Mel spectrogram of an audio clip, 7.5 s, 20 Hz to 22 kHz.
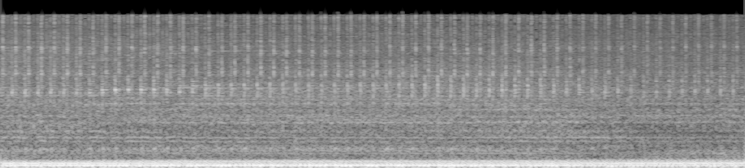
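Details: Porsche 996 first start-up after replacing all tappets on cylinders 1-3, before full setup complete; petrol engine idles with fast, even ticking over low rumble, valvetrain tapping.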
